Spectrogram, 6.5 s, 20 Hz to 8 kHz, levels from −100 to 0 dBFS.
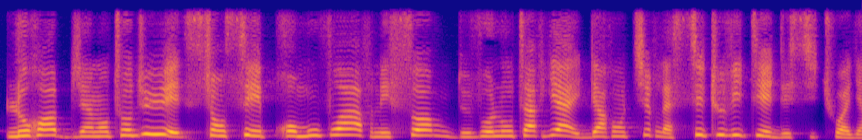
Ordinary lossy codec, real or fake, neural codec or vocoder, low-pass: none; fake; codec, 24 kHz, 0.9 kbps, WavTokenizer, large speech release; 7.2 kHz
